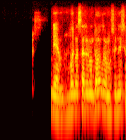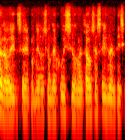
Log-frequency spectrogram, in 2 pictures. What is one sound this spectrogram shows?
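A man speaks steadily through an online call.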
